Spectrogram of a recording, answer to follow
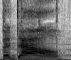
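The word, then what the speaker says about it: בָּדַל: the word separated is Strong's H914, and it's pronounced badal, and it means to separate, to divide, to set apart, to make a distinction.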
